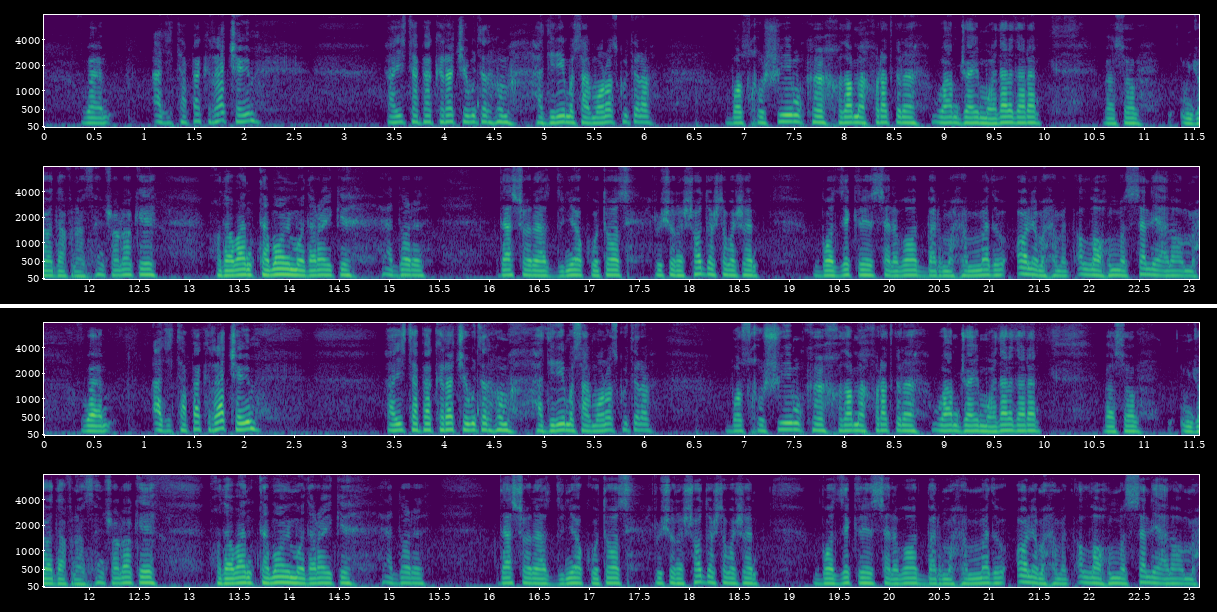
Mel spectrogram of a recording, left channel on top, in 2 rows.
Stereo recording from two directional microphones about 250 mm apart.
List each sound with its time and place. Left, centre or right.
0.4 s speech: centre
3.3 s speech: centre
